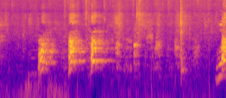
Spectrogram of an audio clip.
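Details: German Shepherd named Leo romping and barking on a rainy morning; three quick barks close together early on, then softer scattered yips and a final loud bark, mixed with a person's Marathi speech.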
